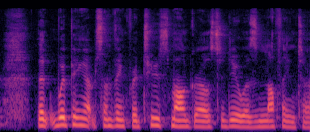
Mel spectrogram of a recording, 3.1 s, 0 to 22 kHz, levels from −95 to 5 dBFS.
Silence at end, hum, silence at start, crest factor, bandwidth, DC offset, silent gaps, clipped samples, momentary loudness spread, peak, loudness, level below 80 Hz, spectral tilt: 0 s; none; 0 s; 18 dB; 17 kHz; under 0.1%; none; under 0.1%; 6 LU; -12 dBFS; -29 LUFS; under -90 dBFS; -5.5 dB/octave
